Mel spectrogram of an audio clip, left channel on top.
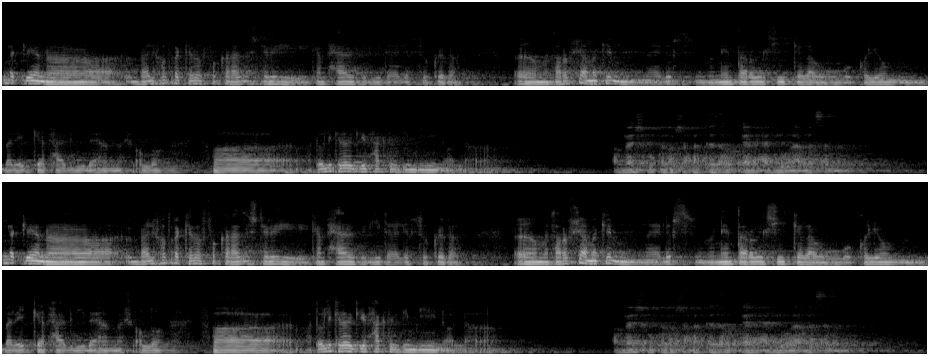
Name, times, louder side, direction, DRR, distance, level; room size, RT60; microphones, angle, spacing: voice 1, 0.0-4.6 5.1-11.1 11.4-14.3, right 2 dB, 70° right, 9 dB, 1.0 m, -28 dB
voice 2, 15.4-17.7, equal, 15° left, 1 dB, 5.3 m, -35 dB
29.5 x 25.0 x 7.2 m, 2.1 s
head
